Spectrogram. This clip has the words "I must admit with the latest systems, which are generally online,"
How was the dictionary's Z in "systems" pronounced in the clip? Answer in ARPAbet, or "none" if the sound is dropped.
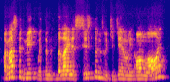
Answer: Z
